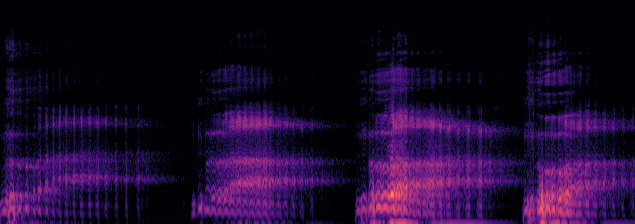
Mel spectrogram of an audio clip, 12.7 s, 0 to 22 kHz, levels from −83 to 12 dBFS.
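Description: At 0.35–2.75, 5.41–7.81, 8.13–8.53 s and from 11.42 s to the end, the level falls abruptly by about 6 dB, likely one channel dropping out. The waveform's envelope steps down and the spectrogram dims evenly across frequencies.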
